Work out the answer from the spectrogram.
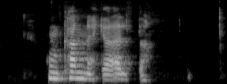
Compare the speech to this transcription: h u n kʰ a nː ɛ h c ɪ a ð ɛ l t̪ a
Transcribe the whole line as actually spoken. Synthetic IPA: h u n kʰ a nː ɛ h c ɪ a ð ɛ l t̪ a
